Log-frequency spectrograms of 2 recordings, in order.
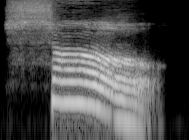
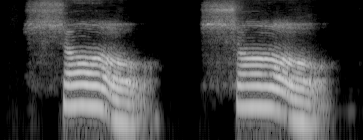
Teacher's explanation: So I go up on O and down on O. And when I go down on O, what actually happens is I make my lip circle smaller. So it's show.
